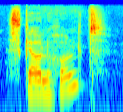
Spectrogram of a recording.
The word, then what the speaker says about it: Skálholt: Alors je voudrais bien prononcer le nom correct du lieu de la mort de Snorri, Skálholt.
